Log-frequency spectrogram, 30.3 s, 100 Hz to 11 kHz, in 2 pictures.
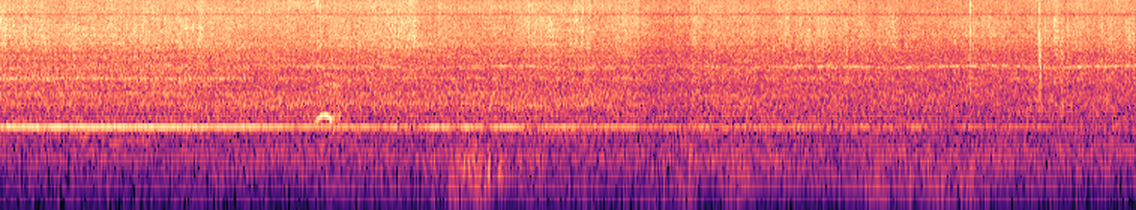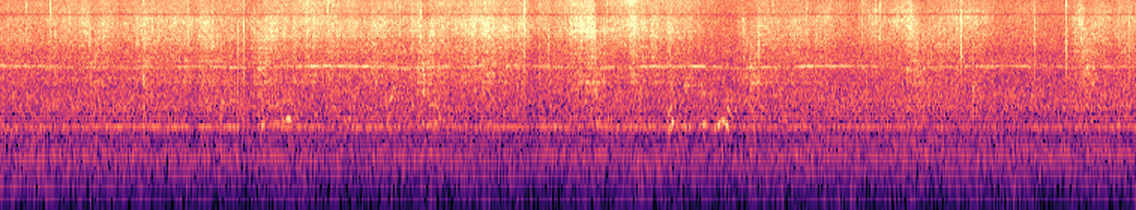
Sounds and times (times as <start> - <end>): Fire: 0.0 - 30.2.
